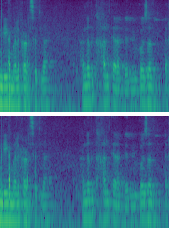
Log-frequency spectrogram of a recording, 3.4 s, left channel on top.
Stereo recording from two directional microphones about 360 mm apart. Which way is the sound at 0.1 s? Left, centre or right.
Centre.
